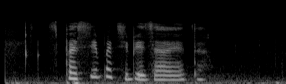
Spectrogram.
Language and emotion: Russian, neutral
